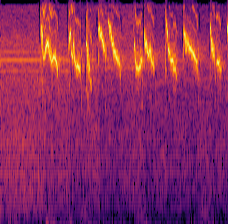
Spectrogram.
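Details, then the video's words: White-eye singing in the rolling wild style known locally as ngerol ngalas: about ten sharp, very high whistled notes, each sliding downward, delivered in quick bursts after a brief quiet start, with faint low thumps beneath. "PLECI NGEROL NGALAS"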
